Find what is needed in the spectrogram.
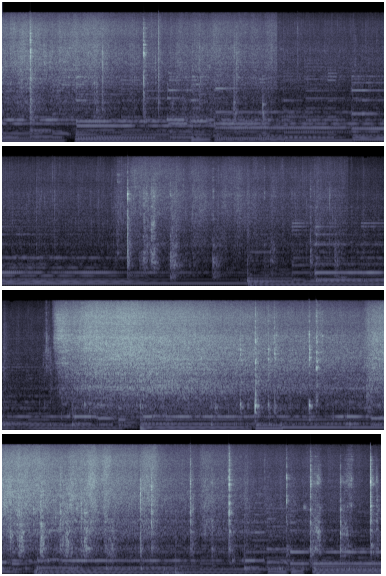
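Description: Oil sizzling in a steel kadai while a steel ladle stirs and scrapes the tempering, with frequent small clicks of metal on metal. About halfway through, soaked chana dal is poured in with its water and the sizzle jumps suddenly to its loudest. It then settles back under more ladle clicks as the dal is stirred.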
